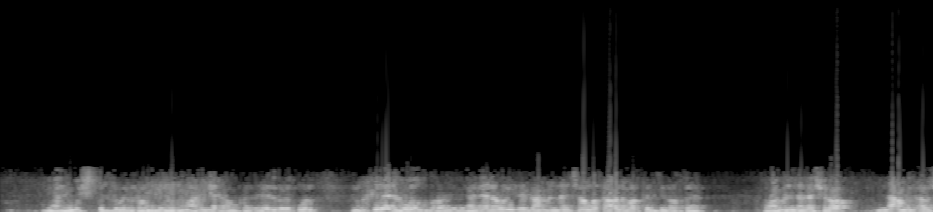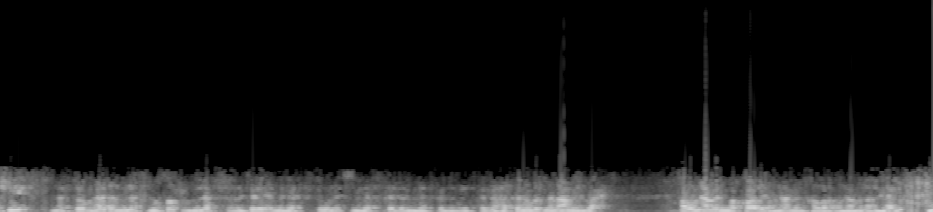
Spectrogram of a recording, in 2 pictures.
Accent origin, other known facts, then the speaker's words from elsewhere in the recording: Syria; سبق عندنا في سوريا أن النظام مستعد على المجازر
